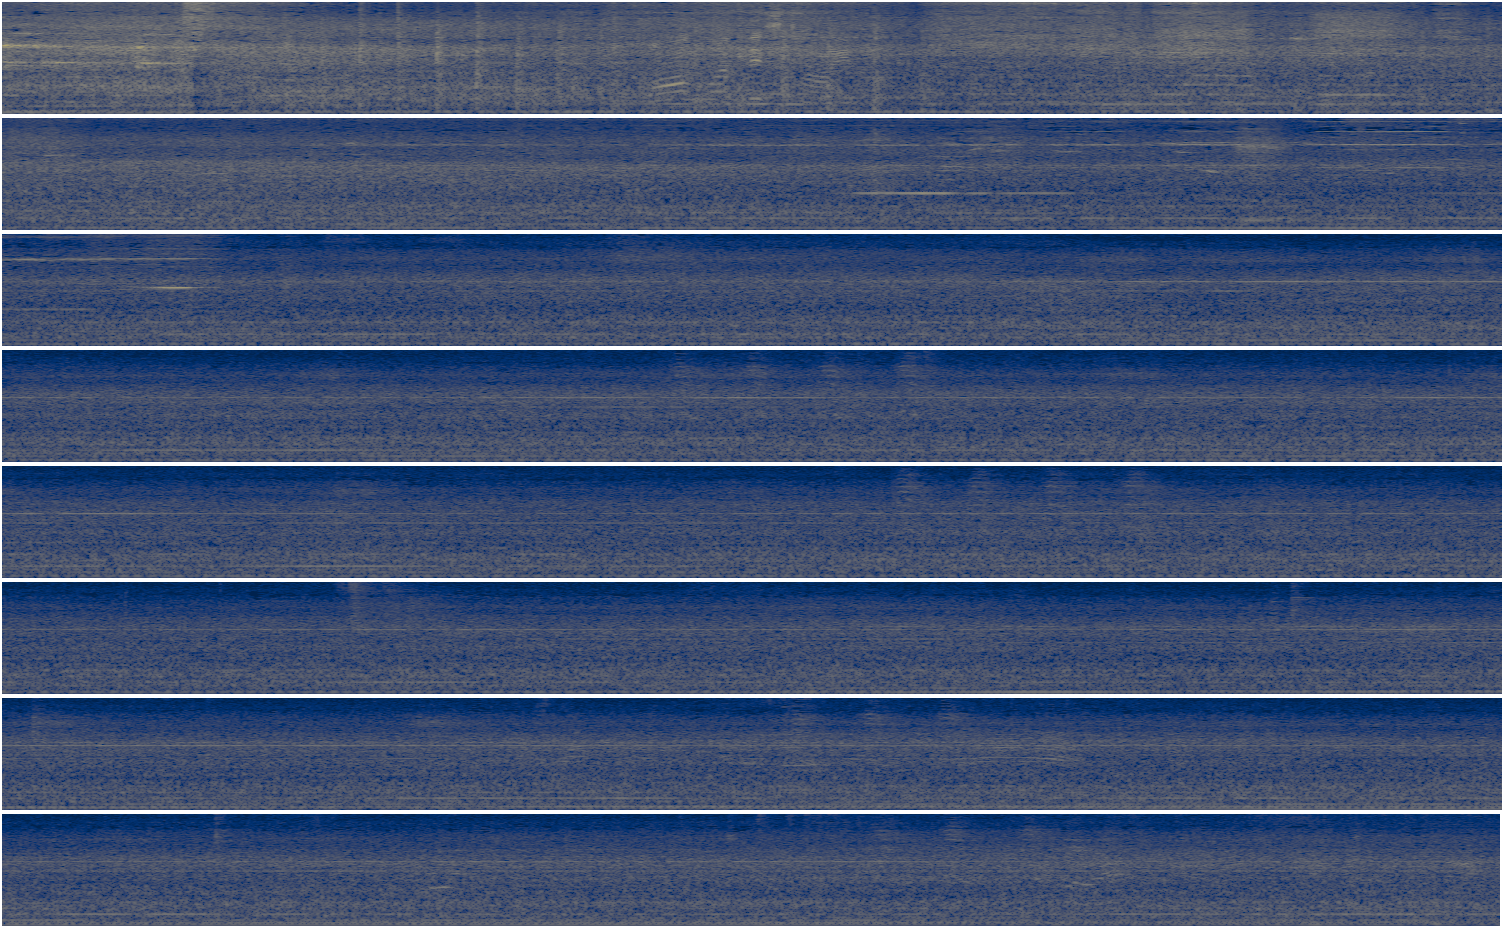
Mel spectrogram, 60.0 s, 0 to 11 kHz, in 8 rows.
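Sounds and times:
train rumbling past: 0:00.0 - 0:59.9.

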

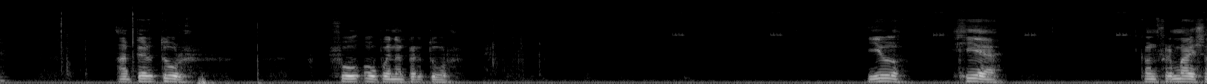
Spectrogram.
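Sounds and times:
camera focus beep: 0:07.7 - 0:07.9.

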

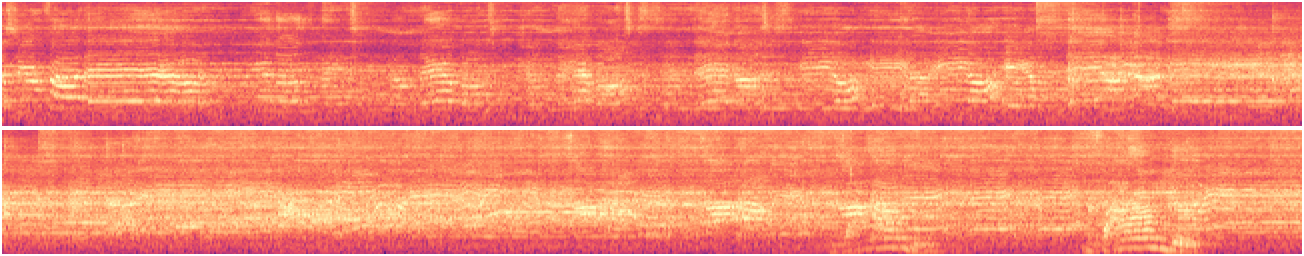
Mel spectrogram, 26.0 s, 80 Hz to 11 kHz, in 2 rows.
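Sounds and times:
person singing: 0:14.0 - 0:26.0.

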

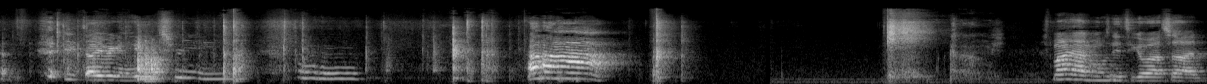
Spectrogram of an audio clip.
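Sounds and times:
low steady hum: 0:07.7 - 0:11.0
loud hiss-like noise burst: 0:08.8 - 0:09.6.

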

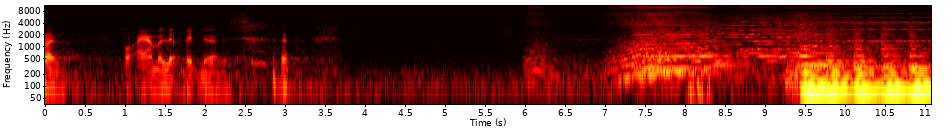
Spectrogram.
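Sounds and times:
drone propeller whine: 0:06.7 - 0:11.0.

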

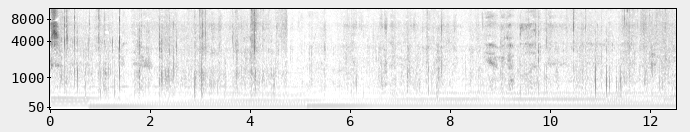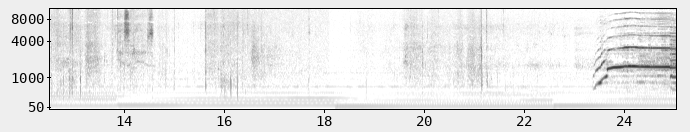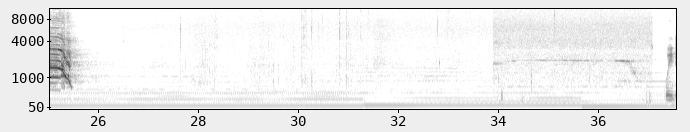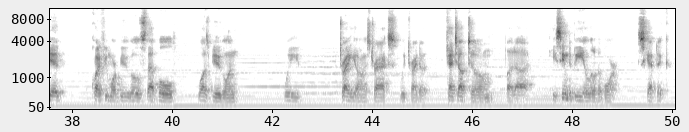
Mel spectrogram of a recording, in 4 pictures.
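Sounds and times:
background music with slow chords: 0:00.0 - 0:50.0
elk bugle: 0:23.3 - 0:25.8.

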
